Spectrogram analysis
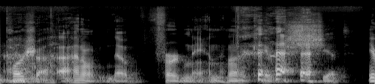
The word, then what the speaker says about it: Porsche: I'm positive you're right are you supposed to say Porsche or Porsche Porsche you're supposed to say it like that ah well I don't think I can do it Ferdinand Porsche who created the company that's how he pronounced his name porsa I don't know Ferdinand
